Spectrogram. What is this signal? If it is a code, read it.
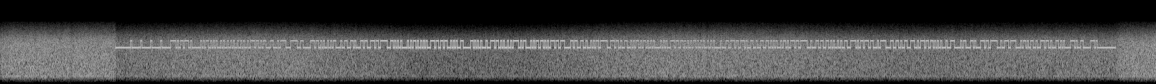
RTTY (75 baud, 850 Hz shift), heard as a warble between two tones, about 2550 Hz centre, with radio static. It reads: SYFFF BCOTV FBWGL TRKDY LYVRQ FEBSR MLPST WSDXY RDFXU HPIYD TUIFW COIWN RQMBG TAODP UXHVH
